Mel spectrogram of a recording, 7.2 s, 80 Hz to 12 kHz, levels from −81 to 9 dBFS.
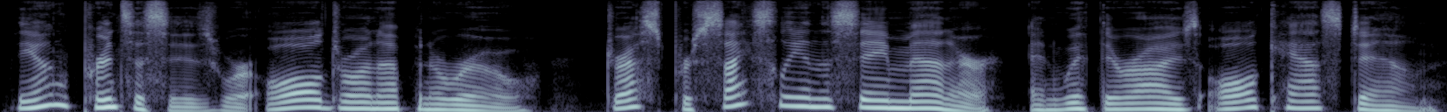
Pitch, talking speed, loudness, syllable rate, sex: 180 Hz, 190 wpm, -17 LUFS, 4.7 syllables/s, female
